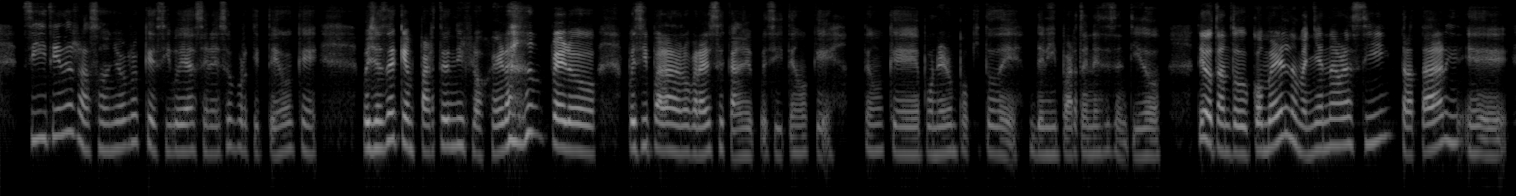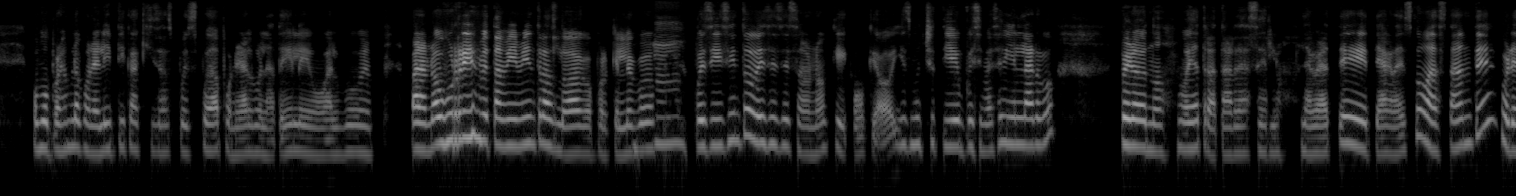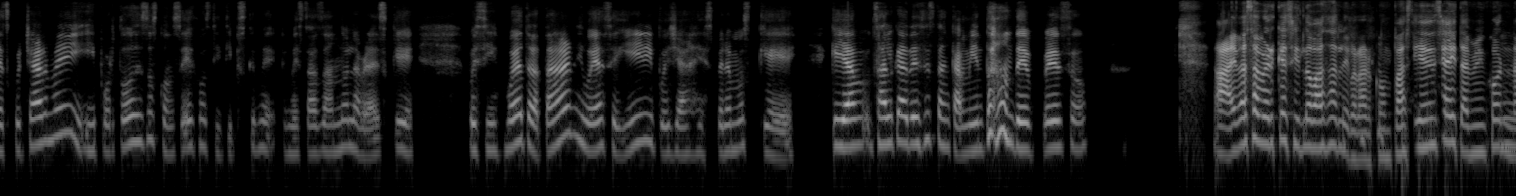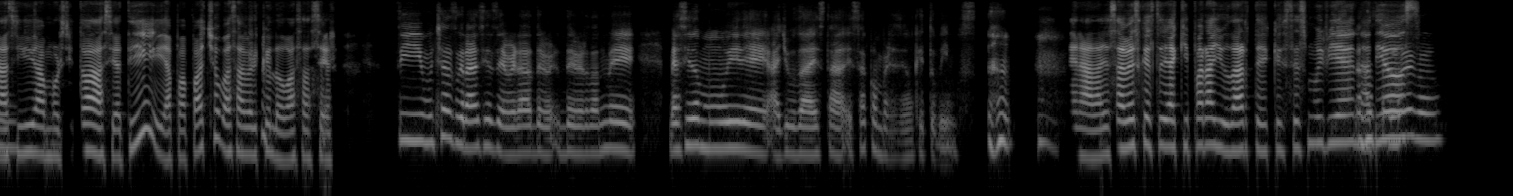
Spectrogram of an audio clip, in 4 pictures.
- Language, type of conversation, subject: Spanish, advice, ¿Por qué me siento frustrado/a por no ver cambios después de intentar comer sano?
- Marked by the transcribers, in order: chuckle; other background noise; chuckle; chuckle; chuckle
